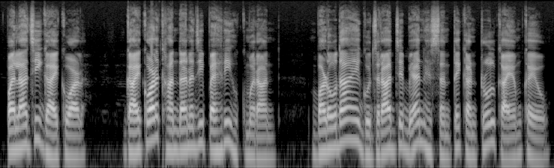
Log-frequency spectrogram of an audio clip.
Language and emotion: Sindhi, neutral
